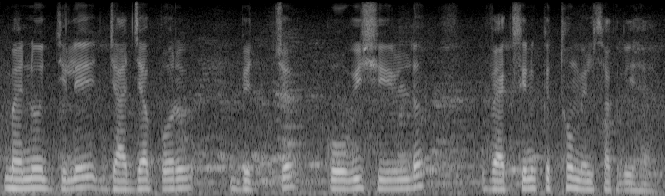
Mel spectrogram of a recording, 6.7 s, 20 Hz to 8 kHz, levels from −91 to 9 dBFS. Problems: background sounds at intervals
